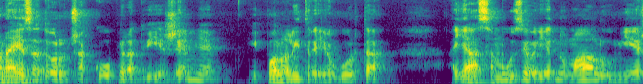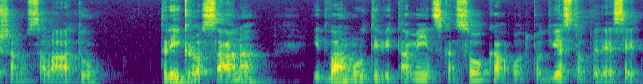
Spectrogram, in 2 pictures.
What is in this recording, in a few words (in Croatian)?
Isli smo u kupovinu hrvatski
